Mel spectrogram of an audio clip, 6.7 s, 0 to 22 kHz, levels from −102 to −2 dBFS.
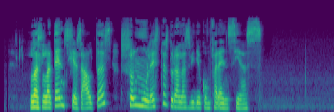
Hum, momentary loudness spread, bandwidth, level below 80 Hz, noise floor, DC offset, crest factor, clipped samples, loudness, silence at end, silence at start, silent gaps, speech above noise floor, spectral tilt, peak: none; 13 LU; 11 kHz; -78 dBFS; -67 dBFS; under 0.1%; 24 dB; under 0.1%; -24 LUFS; 1.5 s; 0.6 s; none; 43 dB; -4.5 dB/octave; -2 dBFS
